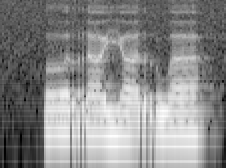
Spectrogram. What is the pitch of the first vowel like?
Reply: high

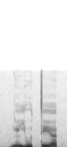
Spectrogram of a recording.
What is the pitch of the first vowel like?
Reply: low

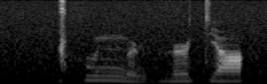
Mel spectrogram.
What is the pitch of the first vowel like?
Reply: high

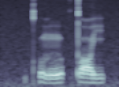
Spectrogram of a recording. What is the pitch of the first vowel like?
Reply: low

